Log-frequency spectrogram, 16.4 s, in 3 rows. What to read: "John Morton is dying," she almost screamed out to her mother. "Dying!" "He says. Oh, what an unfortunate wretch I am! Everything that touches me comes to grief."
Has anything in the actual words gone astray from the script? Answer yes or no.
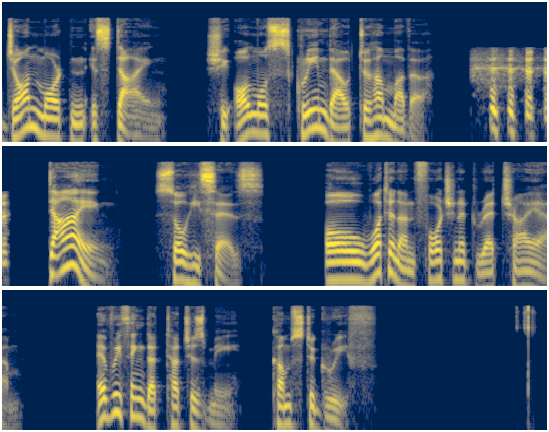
yes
